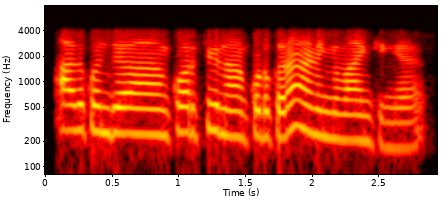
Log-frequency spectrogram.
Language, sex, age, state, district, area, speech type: Tamil, female, 60+, Tamil Nadu, Kallakurichi, rural, conversation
